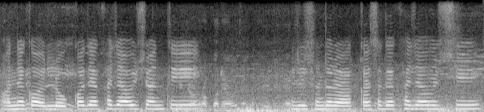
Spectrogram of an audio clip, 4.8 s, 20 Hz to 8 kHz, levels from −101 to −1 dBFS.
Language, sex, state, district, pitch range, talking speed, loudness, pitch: Odia, female, Odisha, Khordha, 255-275 Hz, 110 wpm, -13 LUFS, 265 Hz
